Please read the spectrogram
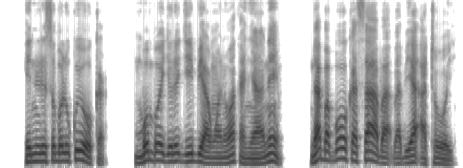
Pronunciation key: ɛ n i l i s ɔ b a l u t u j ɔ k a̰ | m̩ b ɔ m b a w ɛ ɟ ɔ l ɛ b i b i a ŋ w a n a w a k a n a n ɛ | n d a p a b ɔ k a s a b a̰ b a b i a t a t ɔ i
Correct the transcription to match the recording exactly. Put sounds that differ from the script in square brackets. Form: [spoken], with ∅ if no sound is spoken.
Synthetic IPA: ɛ n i l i s ɔ b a l u [k] u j ɔ k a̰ | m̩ b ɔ m b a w ɛ ɟ ɔ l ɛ [ɟ] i b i a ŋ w a n a w a k a [ɲ] a n ɛ | n d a [b] a b ɔ k a s a b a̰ b a b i a [ʔ] a t ɔ i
